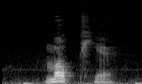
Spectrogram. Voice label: "mopje", Dutch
